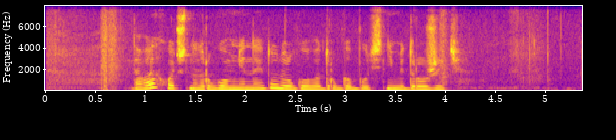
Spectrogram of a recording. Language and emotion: Russian, neutral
